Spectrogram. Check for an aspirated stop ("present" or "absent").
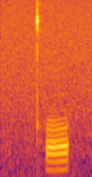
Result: present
